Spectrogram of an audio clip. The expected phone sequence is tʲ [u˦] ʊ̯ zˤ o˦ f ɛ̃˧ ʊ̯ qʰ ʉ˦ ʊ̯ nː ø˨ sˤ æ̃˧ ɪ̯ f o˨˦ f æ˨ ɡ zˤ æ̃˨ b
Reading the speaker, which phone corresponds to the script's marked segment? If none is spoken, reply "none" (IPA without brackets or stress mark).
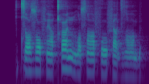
ø˦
